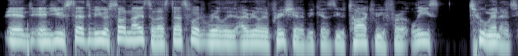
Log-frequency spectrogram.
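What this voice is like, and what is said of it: Strong Boston accent. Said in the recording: “my horrific Boston accent.”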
